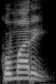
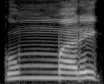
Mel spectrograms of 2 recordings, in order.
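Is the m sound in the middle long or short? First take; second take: short; long. First: The m sound is short and single. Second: The m sound is long and doubled. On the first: The speaker calls it wrong. "ఒకవేళ మా ఒత్తు రాయకపోతే కుమరి అవుతుంది" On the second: The speaker calls it right. "ఒత్తి పలుకుతాం"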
